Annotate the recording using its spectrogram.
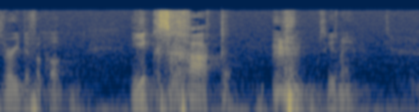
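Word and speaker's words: יצחק: Yitzchak, excuse me. Hebrew is very guttural, even much more than Arabic.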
